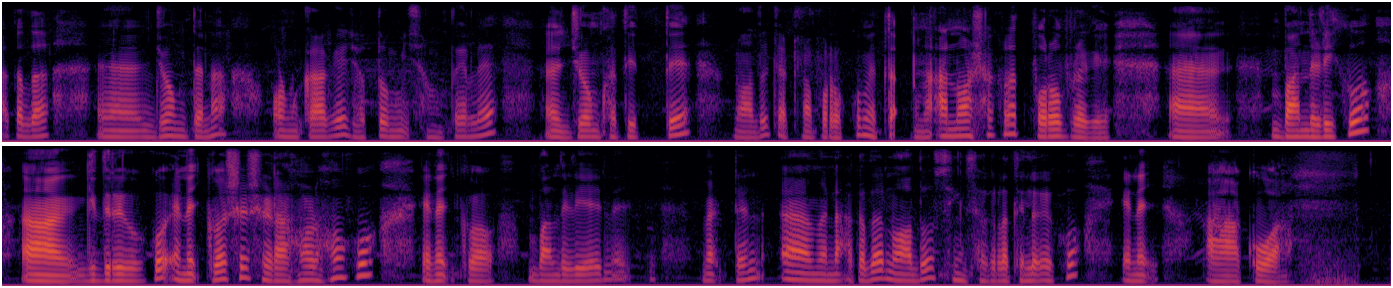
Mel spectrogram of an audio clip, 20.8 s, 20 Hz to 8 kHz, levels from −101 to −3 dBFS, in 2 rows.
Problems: none marked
